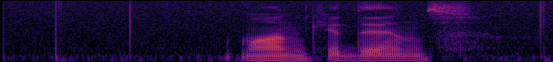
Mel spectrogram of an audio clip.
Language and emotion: Russian, neutral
